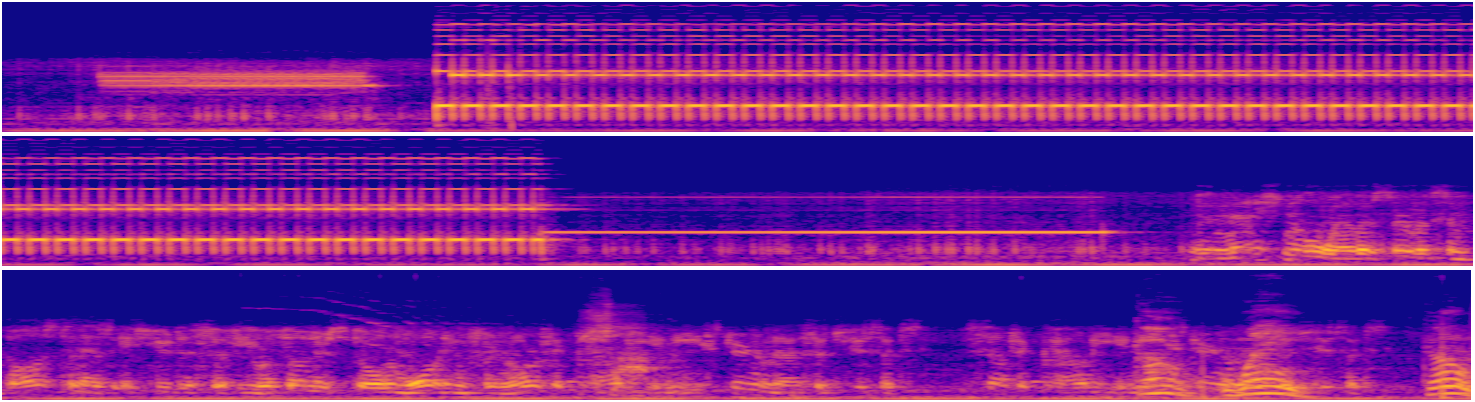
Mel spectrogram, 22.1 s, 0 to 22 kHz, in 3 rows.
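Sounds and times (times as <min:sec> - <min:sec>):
rapidly pulsing electronic alarm beep: 0:02.2 - 0:12.9, 0:15.8 - 0:17.5
steady single-pitch alert tone: 0:02.2 - 0:12.9, 0:15.9 - 0:17.5
warbling data burst: 0:15.8 - 0:18.0.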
